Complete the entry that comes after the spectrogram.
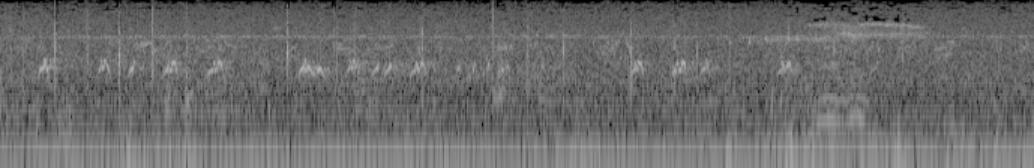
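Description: Small birds chirping in short, quick notes that come in little clusters, over a steady low rumble.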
